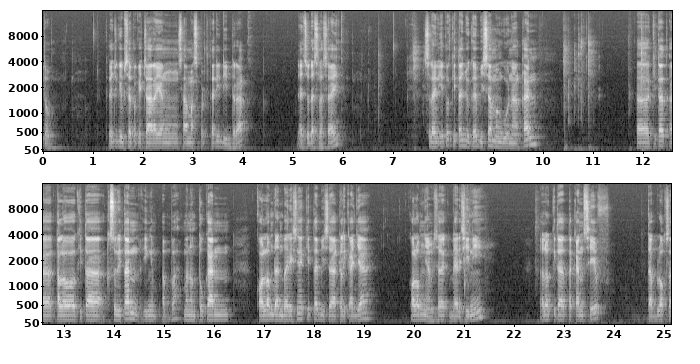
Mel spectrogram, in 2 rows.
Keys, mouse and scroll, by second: 2.4-4.6 drag, 6.1 click, 7.7 ctrl+z, 8.4 ctrl+click, 10.4-12.2 typing, 21.2 click.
